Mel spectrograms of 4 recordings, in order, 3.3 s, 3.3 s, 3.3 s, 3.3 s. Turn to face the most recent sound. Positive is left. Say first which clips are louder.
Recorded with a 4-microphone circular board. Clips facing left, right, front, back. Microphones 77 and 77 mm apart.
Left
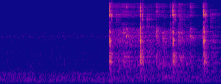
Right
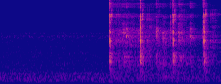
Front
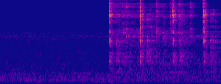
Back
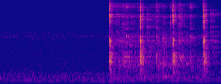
# left 1 dB, back 9 dB
turn(degrees=170)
